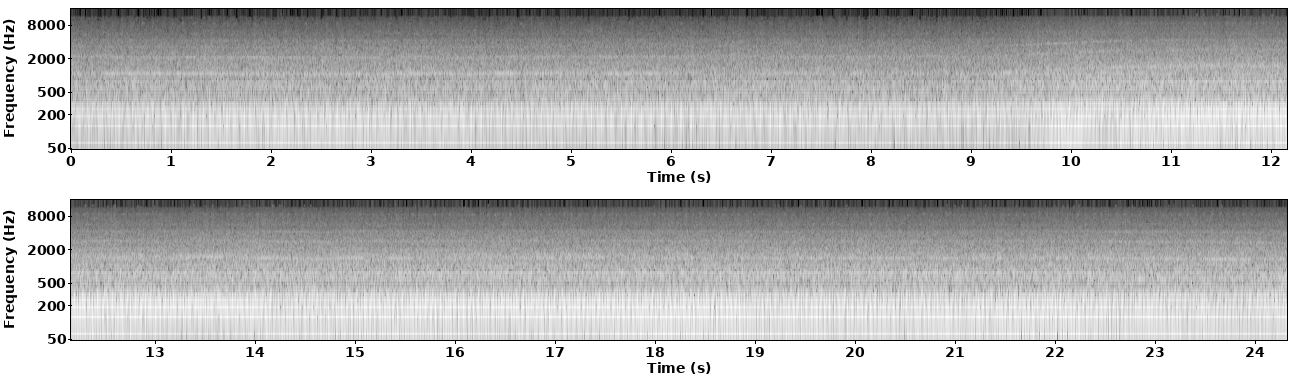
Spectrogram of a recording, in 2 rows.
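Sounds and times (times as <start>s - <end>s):
1939 Matilda Mark 2 tank driving across a field: 0.0s - 24.3s.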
